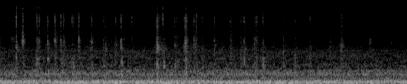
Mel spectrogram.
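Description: Fingertips type steadily on the plastic keycaps of a black Perixx Periboard 612 wireless Bluetooth split ergonomic keyboard resting on a grey table. A continuous run of short, bright key clicks sits over a strong, steady low rumble.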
